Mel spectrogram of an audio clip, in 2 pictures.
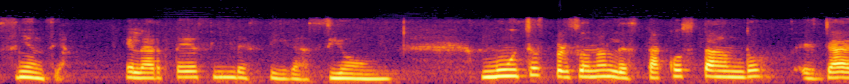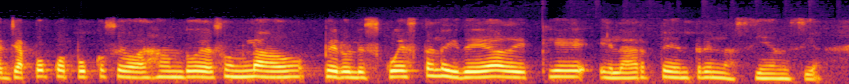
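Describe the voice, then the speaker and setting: A woman with a dark, mellow tone and a fairly high pitch speaks at a fairly slow pace with lively intonation, the sound dry and close with no echo. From Costa Rica. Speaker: theatre artist and education researcher. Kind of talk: video conference talk. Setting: video call.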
